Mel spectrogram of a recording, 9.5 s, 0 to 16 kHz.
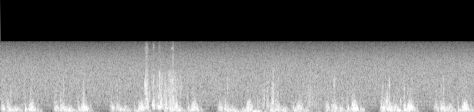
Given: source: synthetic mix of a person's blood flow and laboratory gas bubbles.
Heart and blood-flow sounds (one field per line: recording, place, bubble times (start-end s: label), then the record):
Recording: Doppler ultrasound of blood flow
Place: precordium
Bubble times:
2.85-3.65 s: bubbles
From the record:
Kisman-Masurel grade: 223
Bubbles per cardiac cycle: several, 3 to 8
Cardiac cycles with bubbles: 10 to 50%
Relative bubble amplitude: loud (0.450 to 0.775)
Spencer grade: 2 (many but less than half of the cardiac periods contain bubble signals, singularly or in groups)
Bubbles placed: only in the low amplitude regions of the cardiac cycle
